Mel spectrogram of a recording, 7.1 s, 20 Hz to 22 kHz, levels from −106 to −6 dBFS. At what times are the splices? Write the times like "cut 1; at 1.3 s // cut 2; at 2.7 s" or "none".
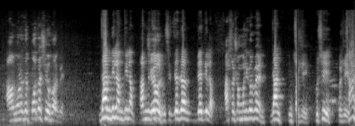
cut 1; at 5.9 s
